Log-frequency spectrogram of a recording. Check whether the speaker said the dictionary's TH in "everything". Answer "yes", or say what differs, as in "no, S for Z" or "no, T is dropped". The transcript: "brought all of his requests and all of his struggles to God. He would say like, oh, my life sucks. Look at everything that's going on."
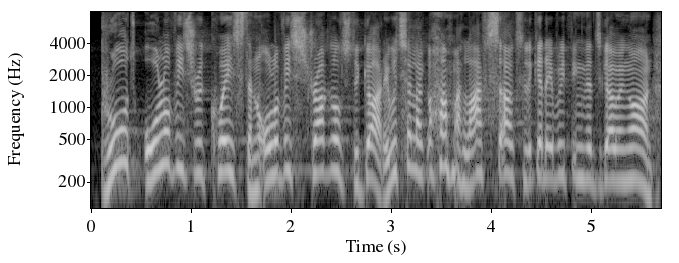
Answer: yes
